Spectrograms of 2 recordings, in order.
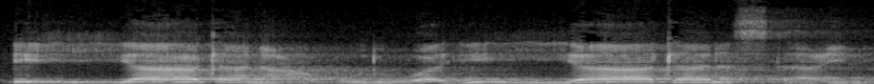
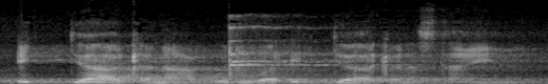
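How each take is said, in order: First: The voice keeps flowing through the ain sound. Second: The voice is held back on the ain sound. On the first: The speaker calls it right. "لا خلي الصوت يجري" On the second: The speaker calls it wrong. "بس بعض الناس يبغى يصلي يقول"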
